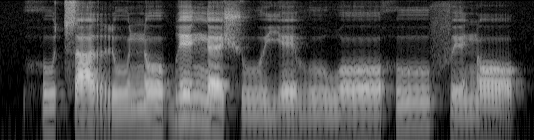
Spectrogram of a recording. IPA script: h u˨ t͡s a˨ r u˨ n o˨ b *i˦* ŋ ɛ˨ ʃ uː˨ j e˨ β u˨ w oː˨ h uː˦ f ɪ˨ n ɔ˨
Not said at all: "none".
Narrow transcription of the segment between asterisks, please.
e˦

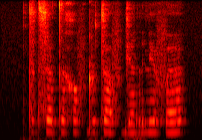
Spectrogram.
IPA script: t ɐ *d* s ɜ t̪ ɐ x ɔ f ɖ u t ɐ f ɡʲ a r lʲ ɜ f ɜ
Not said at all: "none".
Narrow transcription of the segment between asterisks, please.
d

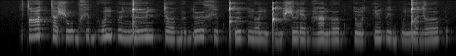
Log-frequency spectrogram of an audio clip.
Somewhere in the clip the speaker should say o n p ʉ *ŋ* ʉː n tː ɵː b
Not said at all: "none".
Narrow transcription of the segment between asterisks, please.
ŋ͡ǃ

